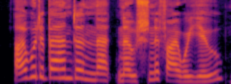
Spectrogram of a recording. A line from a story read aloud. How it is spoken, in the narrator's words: Moiraine said loudly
